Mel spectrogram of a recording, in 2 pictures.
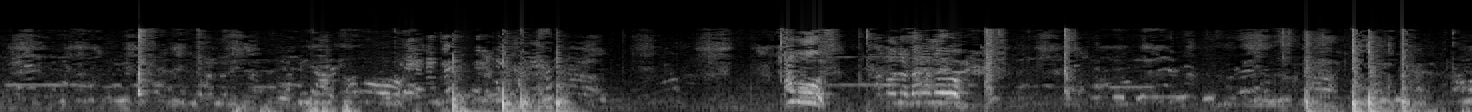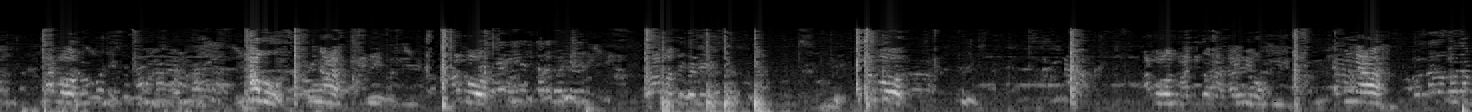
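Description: A crowd of men and women talk and call out nearby outdoors.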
